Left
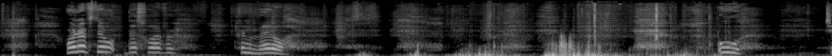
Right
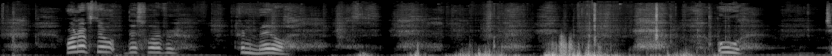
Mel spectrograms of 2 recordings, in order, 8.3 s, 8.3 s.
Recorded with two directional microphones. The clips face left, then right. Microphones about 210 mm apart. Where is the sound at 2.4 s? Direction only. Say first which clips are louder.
Right 1 dB; 10° right (ahead or behind).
